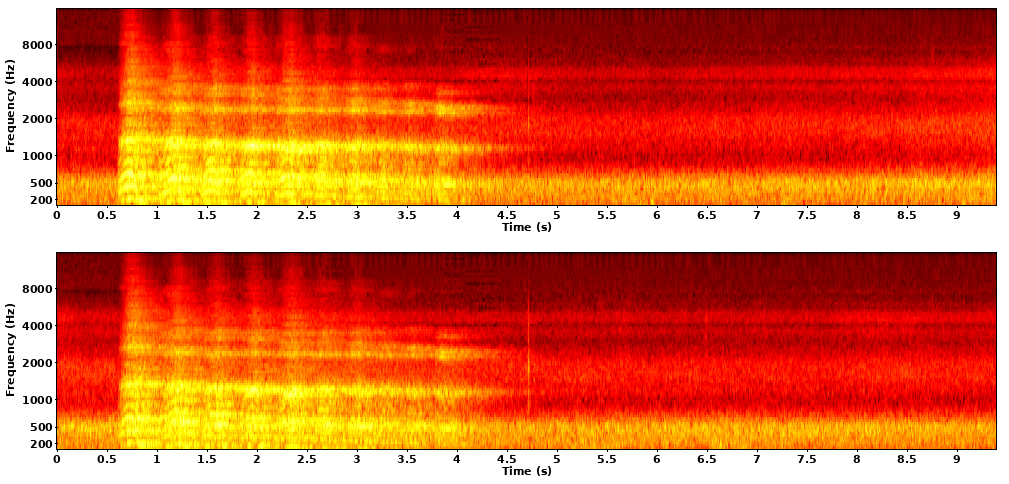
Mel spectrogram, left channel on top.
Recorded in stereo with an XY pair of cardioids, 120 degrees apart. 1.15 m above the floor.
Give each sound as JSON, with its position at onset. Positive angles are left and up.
{"t": 0.6, "sound": "laughter", "azimuth_deg": 40, "distance_m": 2.5}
